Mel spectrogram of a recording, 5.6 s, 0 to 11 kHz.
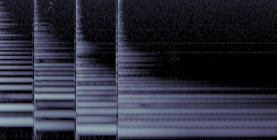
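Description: Chapman Stick at fret 12, four notes tapped one after another and left to ring through the pickup with no compression, each sharp attack sustaining long and decaying slowly, close and clean.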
